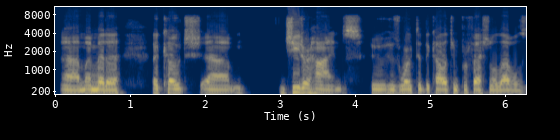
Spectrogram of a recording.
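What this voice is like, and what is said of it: Mixed British-American mid-Atlantic accent. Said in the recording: “My accent is all messed up ... He put me right in the middle of the Atlantic Ocean. ... I'm a dual citizen, British and American”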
